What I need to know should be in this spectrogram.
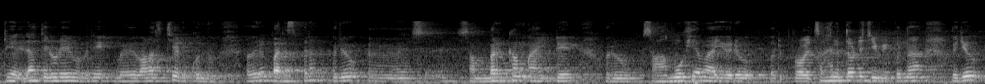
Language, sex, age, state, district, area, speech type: Malayalam, male, 18-30, Kerala, Malappuram, rural, spontaneous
